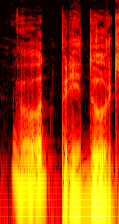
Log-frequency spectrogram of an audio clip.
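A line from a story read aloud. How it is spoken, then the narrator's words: Snort. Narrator (Russian): хмыкнул парень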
